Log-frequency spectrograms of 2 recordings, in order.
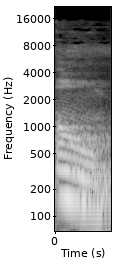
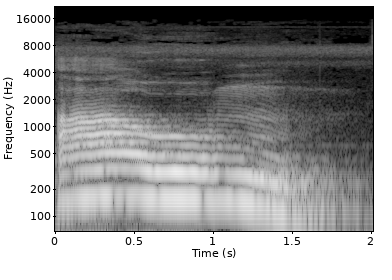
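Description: First: The word is said as one short syllable. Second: The word is said as three full beats. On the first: The speaker calls it wrong. "don't mispronounce it Om" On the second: The speaker calls it right. "each one gets a full beat"

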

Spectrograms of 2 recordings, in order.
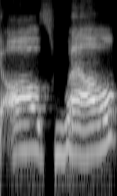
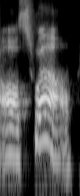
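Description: First: The s sound ends the first word, all's. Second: The s sound begins the second word, swell. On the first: Everything is fine. "From now on, it's going to be All's Well" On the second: Everything is great. "we were pronouncing it All Swell"

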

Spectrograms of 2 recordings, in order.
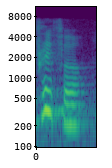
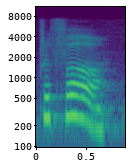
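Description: First: The stress is on the first syllable. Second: The stress is on the second syllable. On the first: The speaker calls it wrong. "ما تقول prefer" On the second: The speaker calls it right. "التشديد على المقطع الثاني"

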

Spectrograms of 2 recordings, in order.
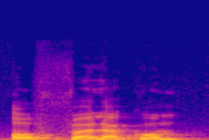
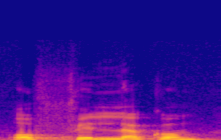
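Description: Both takes have the same delivery.

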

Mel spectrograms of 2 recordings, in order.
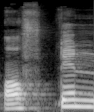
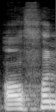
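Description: First: The T sound is pronounced. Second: The T sound is silent. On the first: The speaker calls it wrong. "ऑफटेन नाही म्हणायचं" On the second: The speaker calls it right. "टी silent आहे"

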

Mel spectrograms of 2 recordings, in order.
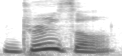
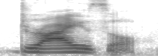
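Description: First: The first vowel is a short 'i' sound. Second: The first vowel is a long 'i' sound. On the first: The speaker calls it right. "but we want it to say drizzle" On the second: The speaker calls it wrong. "It ends in a vowel, so it's open. This would say drizzle"

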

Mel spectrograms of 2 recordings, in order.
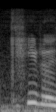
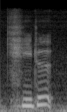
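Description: First: The pitch is higher on the first syllable. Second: The pitch is higher on the second syllable. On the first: It means to cut. "切るじゃなくて" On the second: It means to wear. "ルーが上"

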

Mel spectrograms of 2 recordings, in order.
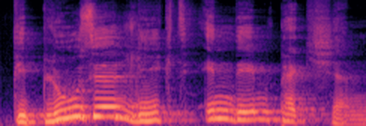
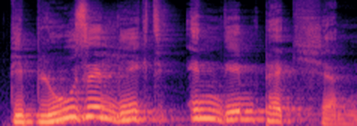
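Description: The two takes are said the same way.

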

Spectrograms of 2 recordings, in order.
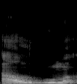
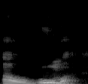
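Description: First: The l is pronounced as a clear l. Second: The l is pronounced like a u. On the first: The speaker calls it wrong. "не alguma" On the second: The speaker calls it right. "а у. Ау"

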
